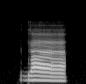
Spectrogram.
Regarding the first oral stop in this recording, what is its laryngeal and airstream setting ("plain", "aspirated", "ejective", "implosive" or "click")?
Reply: plain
